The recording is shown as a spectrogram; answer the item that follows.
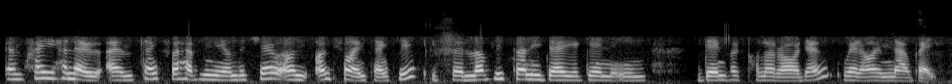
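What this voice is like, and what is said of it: South African accent. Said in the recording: “you are not originally from Colorado based on your accent ... I am South African by background”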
